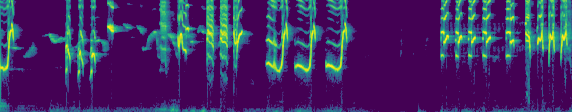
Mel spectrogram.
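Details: Oriental magpie-robin singing harsh, sharp fill notes to provoke rival birds during competition training. Varied chatter and rising hooked whistles, then a silent gap, then a fast even series of short sharp chips.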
